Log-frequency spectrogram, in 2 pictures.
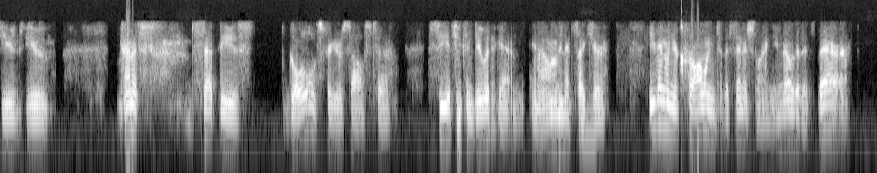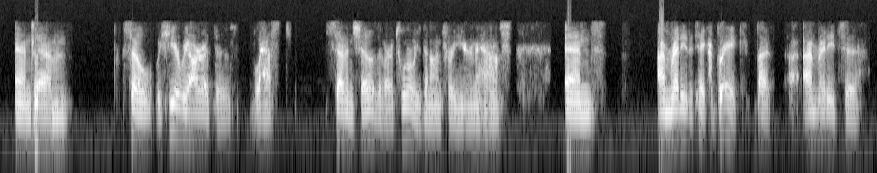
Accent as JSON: {"language": "English", "area": "D.C.", "region": "District of Columbia", "country": "United States", "tie": "born or raised there", "said": "Growing up outside of Washington, D.C., a little punk rock kid"}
